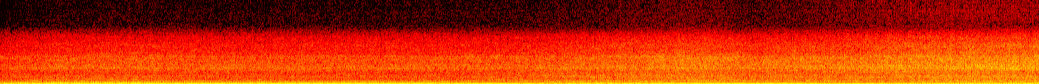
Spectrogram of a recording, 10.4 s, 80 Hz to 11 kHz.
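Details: Volkswagen Golf MK3 VR6 after new silicone coolant hoses, an oil cooler leak repair and an oil change, idling while warming up to bleed air from the cooling system; deep, even drone, no ticks, knocks or stumbles; normal idle.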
